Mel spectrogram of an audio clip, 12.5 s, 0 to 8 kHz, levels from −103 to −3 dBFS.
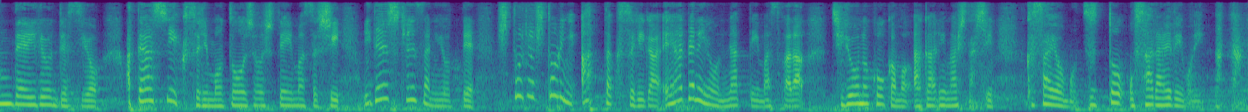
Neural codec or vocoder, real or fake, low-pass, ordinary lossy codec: codec, 16 kHz, 1.1 kbps, Voila-Tokenizer; fake; none; none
